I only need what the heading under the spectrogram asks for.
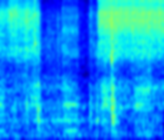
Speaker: look it's spinning properly so that's a good sign and we'll just let this sort of go through a cleaning cycle here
